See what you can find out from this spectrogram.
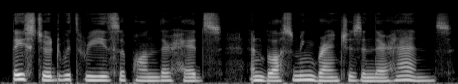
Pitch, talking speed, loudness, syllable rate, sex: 180 Hz, 170 wpm, -20 LUFS, 4.2 syllables/s, female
